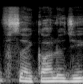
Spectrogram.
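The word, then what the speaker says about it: psychology: इसका आवाज साइलेंट है और यहां पे पी का है यह भी इसका भी आवाज साइलेंट है तो इस क्यों साइलेंट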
